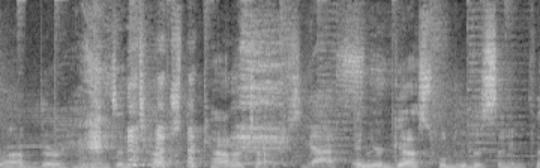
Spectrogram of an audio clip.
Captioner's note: laughs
